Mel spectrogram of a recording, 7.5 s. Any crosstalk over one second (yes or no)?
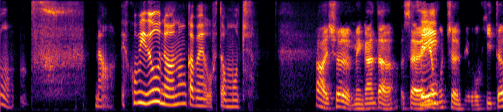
no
